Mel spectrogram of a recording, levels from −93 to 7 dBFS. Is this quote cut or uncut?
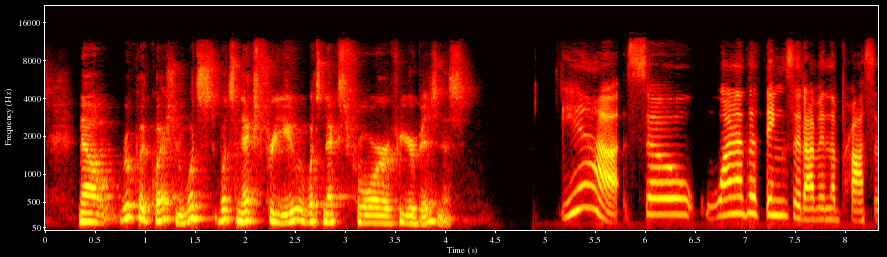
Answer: uncut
